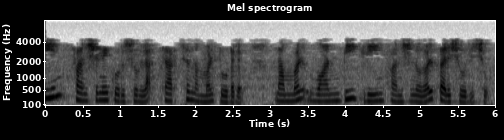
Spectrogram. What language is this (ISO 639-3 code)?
mal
